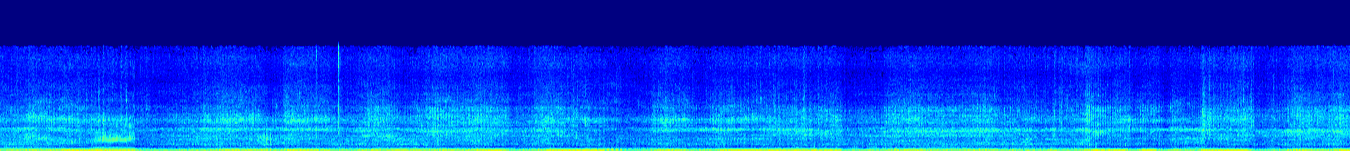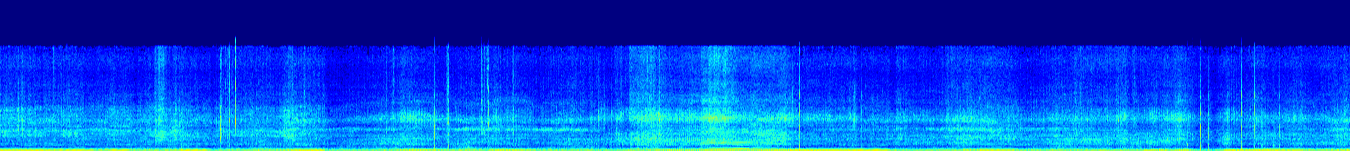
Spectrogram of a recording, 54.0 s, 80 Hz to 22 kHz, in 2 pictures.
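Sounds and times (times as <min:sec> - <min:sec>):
dirt bike engine revving: 0:00.0 - 0:54.0
steady low noise: 0:00.0 - 0:54.0.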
